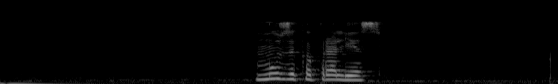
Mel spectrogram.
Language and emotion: Russian, neutral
